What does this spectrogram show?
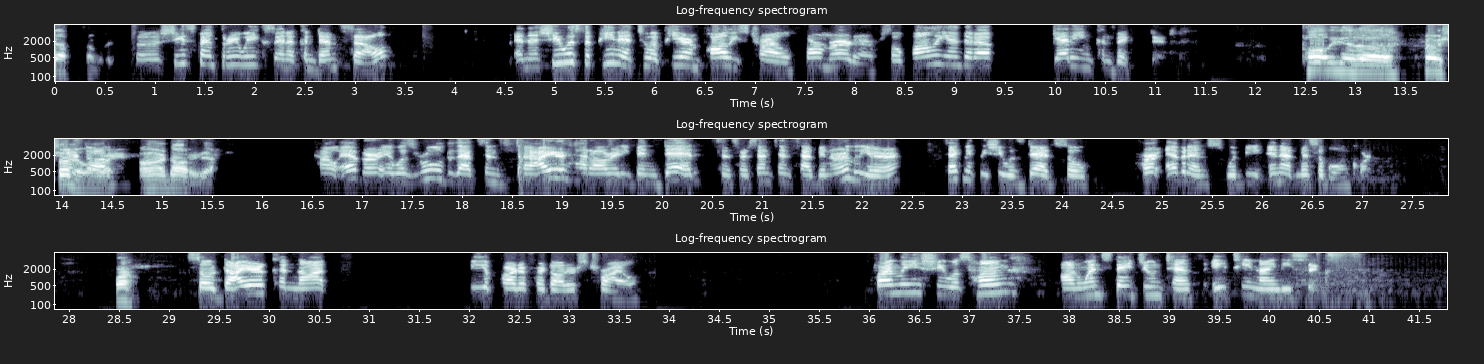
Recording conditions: video call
